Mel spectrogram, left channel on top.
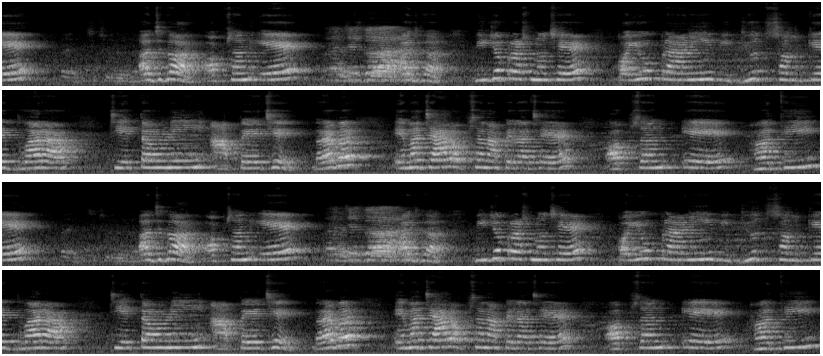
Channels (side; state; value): both; normal; correlation 0.71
